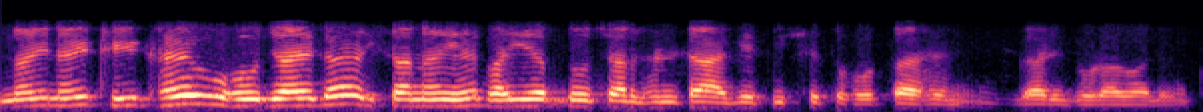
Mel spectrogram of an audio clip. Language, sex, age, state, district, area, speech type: Hindi, male, 30-45, Uttar Pradesh, Prayagraj, rural, conversation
